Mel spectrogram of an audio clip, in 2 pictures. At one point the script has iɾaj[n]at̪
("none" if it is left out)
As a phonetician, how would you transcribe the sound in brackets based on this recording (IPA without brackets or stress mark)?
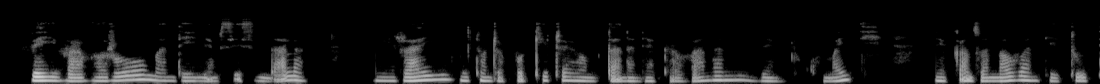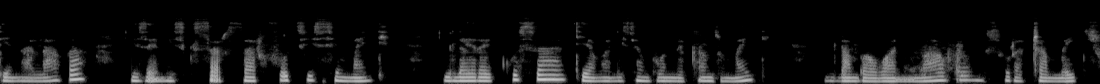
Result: m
